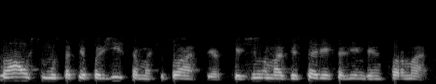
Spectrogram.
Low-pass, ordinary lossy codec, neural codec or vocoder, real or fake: 3.6 kHz; AAC, 24 kbps; none; real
